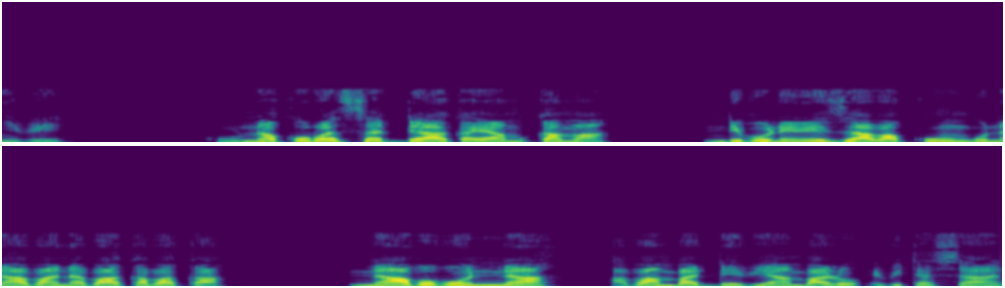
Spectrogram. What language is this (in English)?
Ganda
